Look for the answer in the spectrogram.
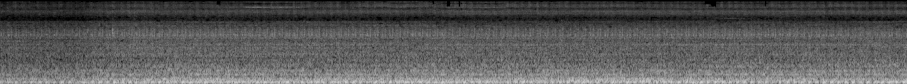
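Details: Old-model Yamaha NMAX scooter with error code 37: uneven, lumpy idle sagging low and thumping about three times a second; the idle speed control (ISC) connector, whose lock is broken, is not fully seated and tight.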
